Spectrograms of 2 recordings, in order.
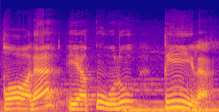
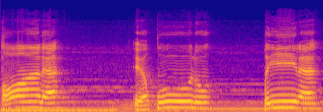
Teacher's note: Keluarnya al-jauf ini dari rongga mulut, rongga tenggorokan. Tidak boleh dari manapun selain rongga mulut dan rongga tenggorokan.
